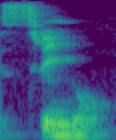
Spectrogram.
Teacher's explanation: এটির উচ্চারণ হবে অন্ত অ, অর্থাৎ অন্ত অ এর বা শেষের অ এর উচ্চারণ ও এর মতো হচ্ছে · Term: ওবত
